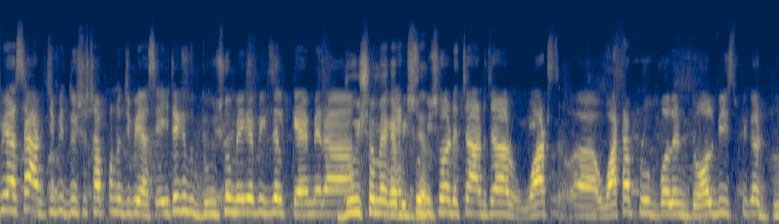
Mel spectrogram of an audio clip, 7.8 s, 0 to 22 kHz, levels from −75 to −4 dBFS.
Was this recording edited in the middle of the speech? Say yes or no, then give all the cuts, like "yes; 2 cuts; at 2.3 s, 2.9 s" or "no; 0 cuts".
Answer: no; 0 cuts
